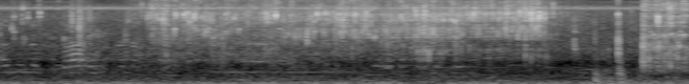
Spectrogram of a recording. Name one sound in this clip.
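Water pours out of a pot and splashes onto the ground.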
